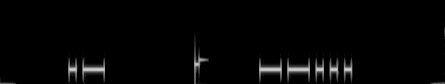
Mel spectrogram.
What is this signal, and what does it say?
Morse code, heard as a keyed tone, about 17 wpm, 700 Hz. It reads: A 7
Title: Single Letter-Number Alt - Rapid-Fire 17wpm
